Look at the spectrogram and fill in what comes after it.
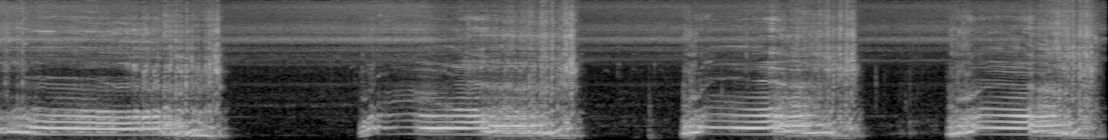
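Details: Large lion up close, roaring and making odd noises: four long, loud, harmonic-rich groaning roars, each about two seconds, separated by short silent gaps.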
